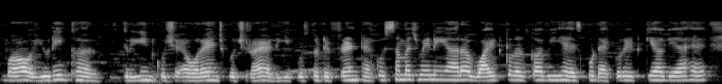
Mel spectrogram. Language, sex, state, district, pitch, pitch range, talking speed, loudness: Hindi, female, Bihar, Begusarai, 195 Hz, 180-200 Hz, 225 wpm, -16 LUFS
